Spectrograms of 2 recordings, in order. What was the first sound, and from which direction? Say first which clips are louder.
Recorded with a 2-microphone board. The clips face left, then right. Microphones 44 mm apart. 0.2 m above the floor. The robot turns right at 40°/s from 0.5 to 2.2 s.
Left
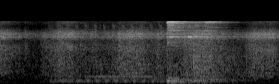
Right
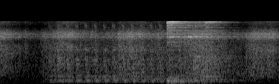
Keys jangling: even; 20° left (ahead or behind).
